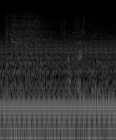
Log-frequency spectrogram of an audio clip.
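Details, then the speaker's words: Old pinball machine; constant low hum through the speaker as a weak or bad large filter capacitor lets AC ripple into the DC supply. "So when capacitors are weak and capacitors go bad, you actually get that AC ripple, we call AC ripple, into the DC. And if you can listen to this, you can hear hum."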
